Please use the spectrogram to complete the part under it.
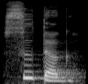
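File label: "сытӧг", Komi, female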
